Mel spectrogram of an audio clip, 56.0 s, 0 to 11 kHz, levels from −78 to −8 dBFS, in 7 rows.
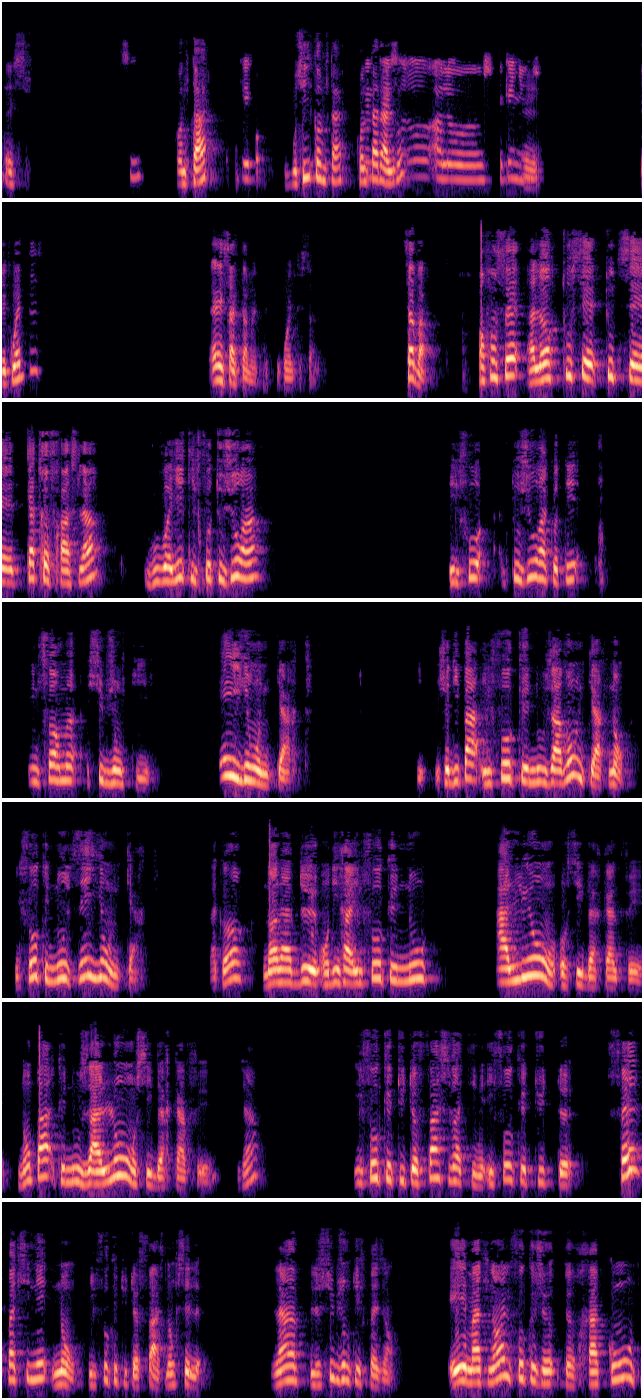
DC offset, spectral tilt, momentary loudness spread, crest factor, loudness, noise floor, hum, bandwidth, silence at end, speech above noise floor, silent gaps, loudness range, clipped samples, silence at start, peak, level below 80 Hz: under 0.1%; -6 dB/octave; 16 LU; 16 dB; -21 LUFS; -89 dBFS; none; 8 kHz; 0.1 s; 68 dB; none; 8 LU; under 0.1%; 0.05 s; -6 dBFS; -64 dBFS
